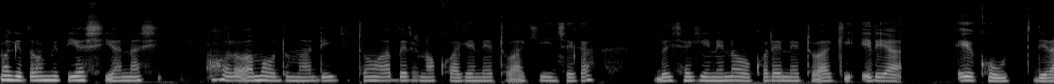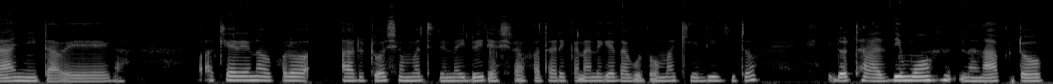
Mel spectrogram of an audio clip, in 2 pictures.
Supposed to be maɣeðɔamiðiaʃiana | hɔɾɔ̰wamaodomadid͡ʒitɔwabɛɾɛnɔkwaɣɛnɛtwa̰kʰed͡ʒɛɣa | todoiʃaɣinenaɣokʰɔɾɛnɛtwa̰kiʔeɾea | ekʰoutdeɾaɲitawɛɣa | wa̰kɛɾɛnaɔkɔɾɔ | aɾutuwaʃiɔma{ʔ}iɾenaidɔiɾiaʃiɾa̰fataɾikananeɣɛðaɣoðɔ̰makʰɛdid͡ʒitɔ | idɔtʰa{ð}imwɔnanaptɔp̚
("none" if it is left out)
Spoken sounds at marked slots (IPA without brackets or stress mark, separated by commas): t, ð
